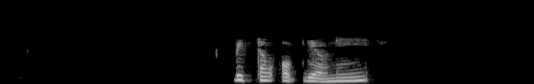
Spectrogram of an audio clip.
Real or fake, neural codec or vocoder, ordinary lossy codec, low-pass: real; none; MP3, 16 kbps; 3.6 kHz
